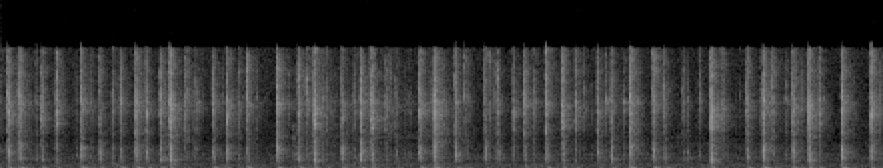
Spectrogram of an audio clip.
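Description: Rapid typing with the fingertips of both hands on the black plastic chiclet keys of a small silver laptop, which feel solid. It gives a steady stream of quick, dry clicks with a low, thumpy body and short bright ticks, each tap dying away almost at once.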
